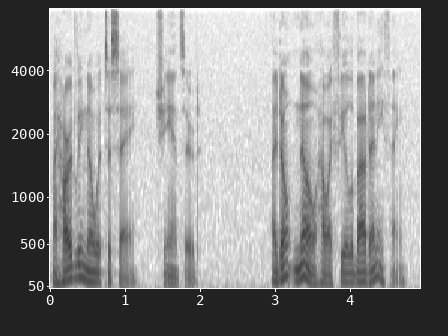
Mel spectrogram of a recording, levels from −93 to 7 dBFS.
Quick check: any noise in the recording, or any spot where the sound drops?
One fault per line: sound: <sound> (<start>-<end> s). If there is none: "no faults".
no faults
